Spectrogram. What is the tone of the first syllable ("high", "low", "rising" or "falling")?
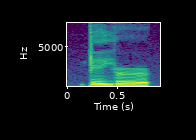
low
